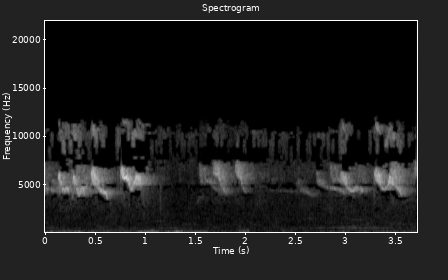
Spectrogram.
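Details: Song of a wild-caught Japanese white-eye kept in a cage: quick, high, sweet twitters in short bursts with gaps between, over a quiet low hum.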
